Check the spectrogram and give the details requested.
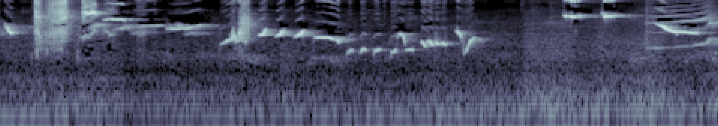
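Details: White-rumped shama delivering 'forest voice' song to provoke wild-caught shamas into singing duels: harsh buzzy bursts open, followed by clipped whistled notes in quick succession and a closing high downward sweep.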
